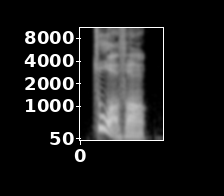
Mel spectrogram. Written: 作风

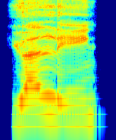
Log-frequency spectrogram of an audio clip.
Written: 园林

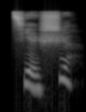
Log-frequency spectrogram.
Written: jie3 shi4

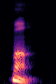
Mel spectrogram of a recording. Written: me5

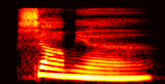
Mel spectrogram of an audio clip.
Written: xia4 mian4

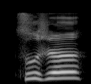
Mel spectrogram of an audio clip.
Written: 资深

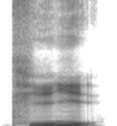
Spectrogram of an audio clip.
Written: 提议

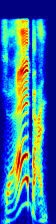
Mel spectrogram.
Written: 花瓣

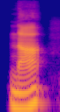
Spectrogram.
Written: 哪

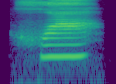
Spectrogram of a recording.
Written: hua1

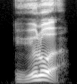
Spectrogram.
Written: 舆论

